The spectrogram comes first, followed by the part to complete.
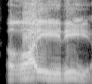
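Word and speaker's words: غَيْرِ: ഗൈരി, ഗൈരി, ഗൈരി എന്ന് കറക്റ്റ് പറയണം. ഗൈരി എന്നുള്ളത് എന്ത് ചെയ്യണം? കൃത്യമായിട്ട് നമ്മൾ എന്ത് ചെയ്യണം? ഉച്ചരിക്കണം. ഗൈരി എന്ന് പറയുമ്പോൾ ശ്രദ്ധിക്കേണ്ട കാര്യം എന്താണ്? തൊണ്ടയുടെ മേൽഭാഗത്ത് നിന്നാണ് ഗൈരി, ഗ എന്നുള്ള ഉച്ചാരണം വരുന്നത്.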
